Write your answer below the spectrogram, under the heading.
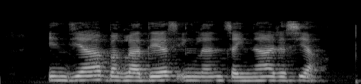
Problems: low volume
